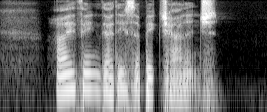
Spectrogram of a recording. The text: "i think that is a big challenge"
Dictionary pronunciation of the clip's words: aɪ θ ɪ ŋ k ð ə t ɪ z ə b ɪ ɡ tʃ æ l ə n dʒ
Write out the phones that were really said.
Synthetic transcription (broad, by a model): aɪ θ ɪ ŋ k ð ə t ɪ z ə b ɪ ɡ tʃ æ l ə n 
